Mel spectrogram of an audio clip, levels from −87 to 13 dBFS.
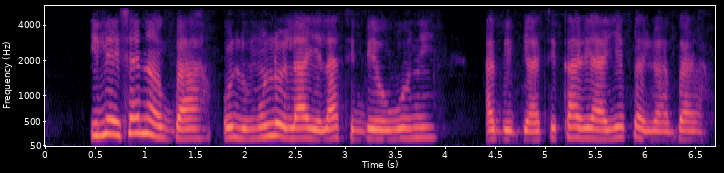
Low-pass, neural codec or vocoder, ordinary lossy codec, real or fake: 5.4 kHz; codec, 16 kHz, 4 kbps, FreqCodec, smaller model; none; fake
